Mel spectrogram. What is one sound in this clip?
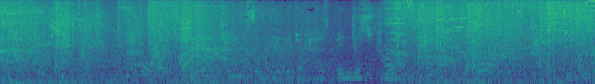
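Game spell effects crackle and burst during a busy fight.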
